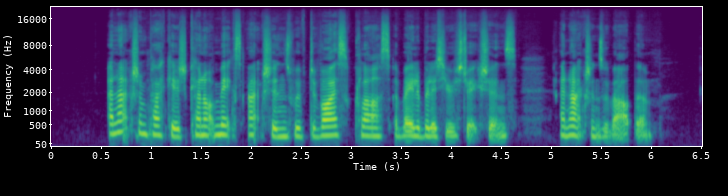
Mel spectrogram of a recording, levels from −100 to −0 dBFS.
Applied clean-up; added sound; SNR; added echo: none; none; none; none.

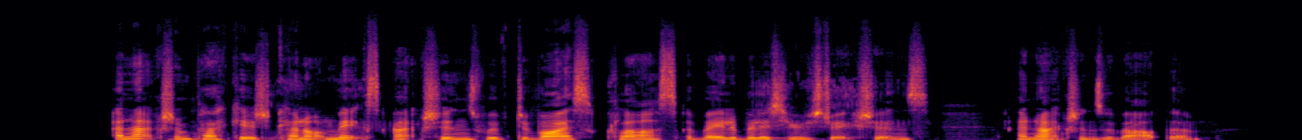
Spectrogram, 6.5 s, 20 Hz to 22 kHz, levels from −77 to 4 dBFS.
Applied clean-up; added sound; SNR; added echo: neural mask model Resemble Enhance denoiser.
